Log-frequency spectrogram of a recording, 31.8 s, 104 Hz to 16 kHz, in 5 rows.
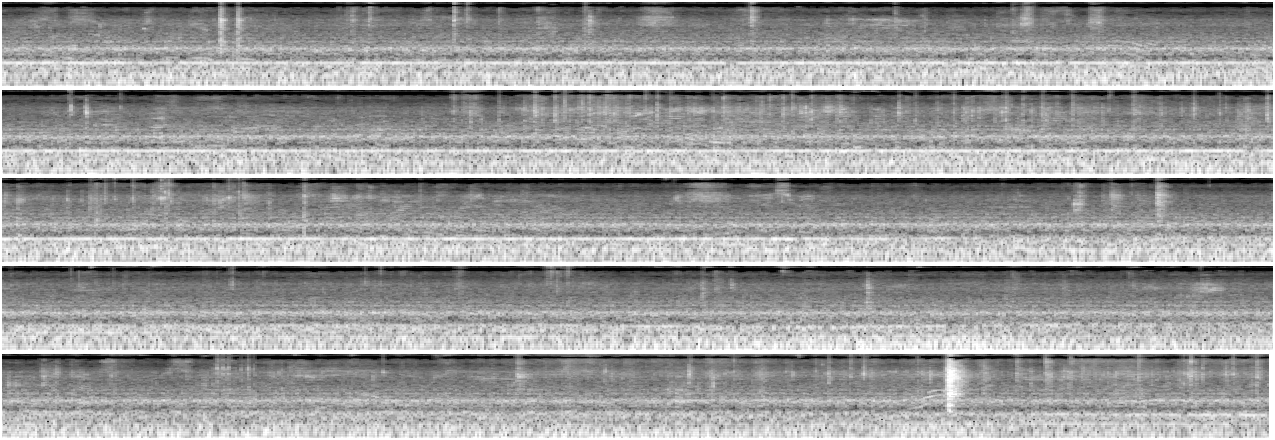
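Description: Cabin hum of a Boeing 737 MAX 8's CFM LEAP-1B jet engines running at idle, with a steady whine over a low rumble. About halfway through the whine's pitch changes, and a little later the sound grows louder for a few seconds as thrust comes up to start the taxi.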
